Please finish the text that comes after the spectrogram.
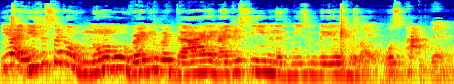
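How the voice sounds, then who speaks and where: A woman's voice: a little high, fast talker. A young woman from Massachusetts, chatting casually and giggly in a Q&A vlog, filled with "like". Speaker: YouTuber. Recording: echoey room, mic at a distance, faint hiss.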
